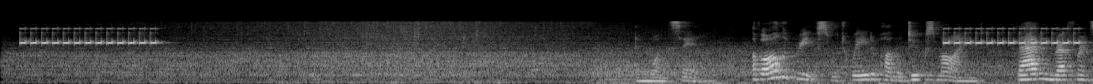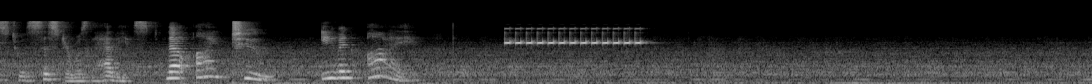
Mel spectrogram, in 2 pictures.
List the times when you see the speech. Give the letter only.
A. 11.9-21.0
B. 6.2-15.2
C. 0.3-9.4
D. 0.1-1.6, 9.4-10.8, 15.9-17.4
B.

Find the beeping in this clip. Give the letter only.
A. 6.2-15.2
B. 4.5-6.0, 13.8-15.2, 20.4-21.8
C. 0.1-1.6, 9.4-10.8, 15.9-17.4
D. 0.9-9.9
C.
